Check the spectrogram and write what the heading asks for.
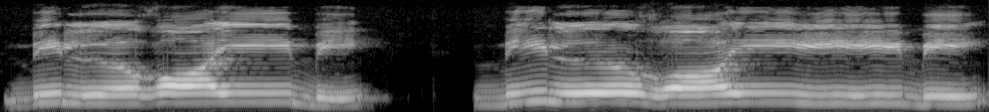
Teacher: لام زیر بل، غین یا زبر غی، با زیر بی، بالغیب، یہاں با کو لام کے ساتھ ملائیں گے، یہ الف جو ہے اس کو ہم نے نہیں پڑھنا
